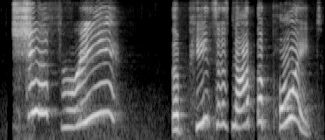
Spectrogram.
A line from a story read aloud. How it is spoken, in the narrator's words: Amanda screeched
